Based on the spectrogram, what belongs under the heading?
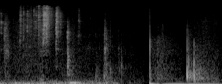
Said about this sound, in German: Doch genau in diesem Moment stößt Anna die schwere Eisentür zu und dreht den Schlüssel um.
